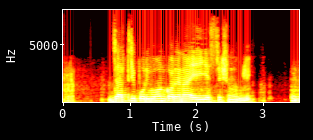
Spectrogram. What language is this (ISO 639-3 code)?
ben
